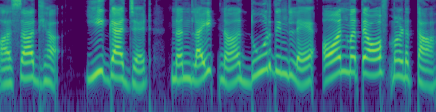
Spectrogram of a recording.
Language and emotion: Kannada, surprised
